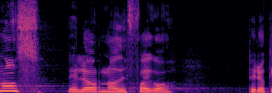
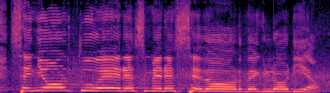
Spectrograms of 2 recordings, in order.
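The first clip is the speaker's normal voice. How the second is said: fervent worship prayer; 5 semitones higher than usual. Acted. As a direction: cry out praise with full force. Leads worship prayer with music.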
